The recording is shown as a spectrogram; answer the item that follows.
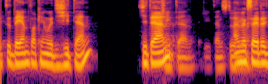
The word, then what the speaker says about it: Jiten: is Jan melwani um G10 for people that can't pronounce G10 um not G6 not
